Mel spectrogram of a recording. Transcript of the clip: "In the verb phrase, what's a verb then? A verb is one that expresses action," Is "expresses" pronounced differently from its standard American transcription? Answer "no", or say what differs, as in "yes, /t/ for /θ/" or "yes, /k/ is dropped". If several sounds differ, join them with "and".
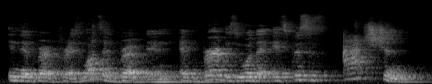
yes, /k/ is dropped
